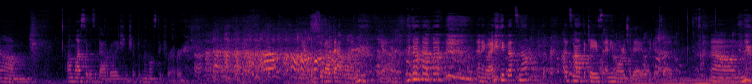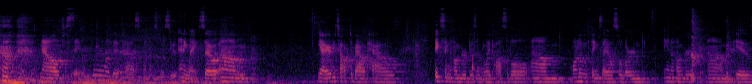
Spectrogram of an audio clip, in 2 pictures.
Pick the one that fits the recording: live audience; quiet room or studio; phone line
live audience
